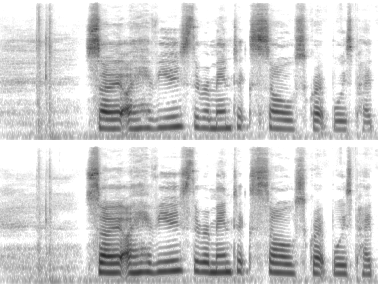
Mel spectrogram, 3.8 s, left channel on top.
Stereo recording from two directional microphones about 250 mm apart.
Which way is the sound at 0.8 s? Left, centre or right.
Right.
